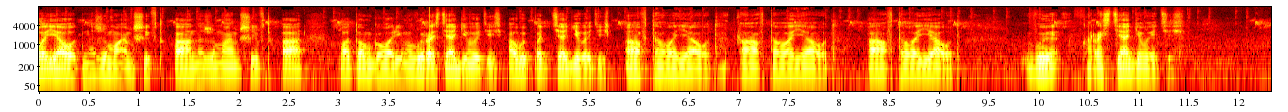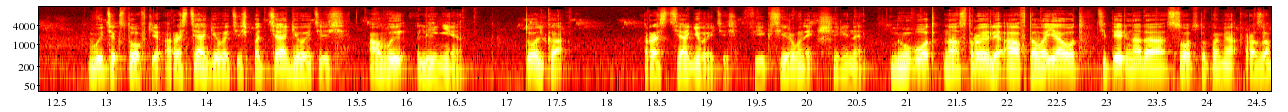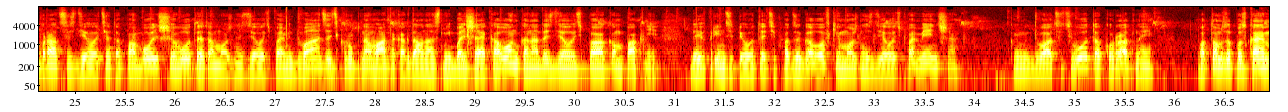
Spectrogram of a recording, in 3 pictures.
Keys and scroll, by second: 20.7 ctrl+z, 20.7 ctrl+shift+4, 22.5 ctrl+shift+4, 22.8 ctrl+z, 35.9 ctrl+/.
